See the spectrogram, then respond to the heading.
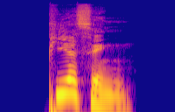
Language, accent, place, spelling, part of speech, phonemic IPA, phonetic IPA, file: German, Germany, Berlin, Piercing, noun, /ˈpiːʁsɪŋ/, [ˈpiːɐ̯sɪŋ], De-Piercing.ogg
- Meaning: piercing, body piercing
